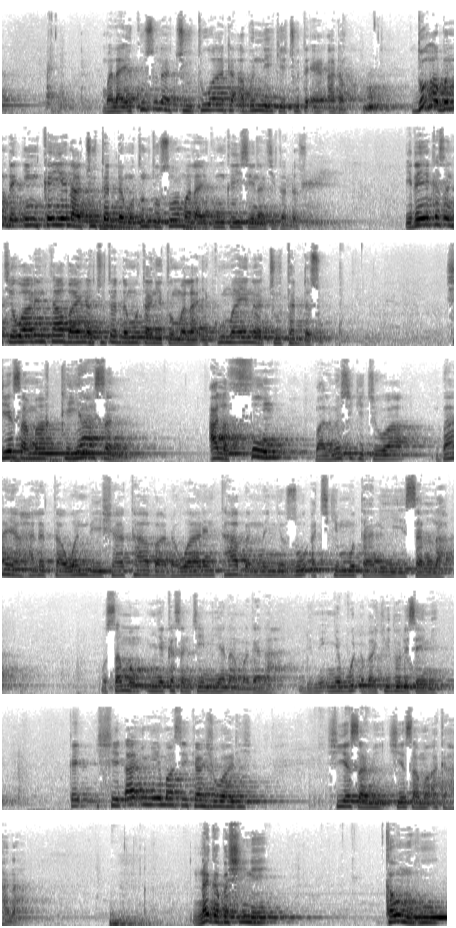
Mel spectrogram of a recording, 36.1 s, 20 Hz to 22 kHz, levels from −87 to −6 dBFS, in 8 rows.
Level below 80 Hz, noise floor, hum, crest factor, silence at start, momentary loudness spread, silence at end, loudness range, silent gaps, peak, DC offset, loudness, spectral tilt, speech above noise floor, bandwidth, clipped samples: -60 dBFS; -52 dBFS; none; 18 dB; 0 s; 17 LU; 0 s; 7 LU; none; 0 dBFS; under 0.1%; -18 LUFS; -5.5 dB/octave; 34 dB; 15.5 kHz; under 0.1%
